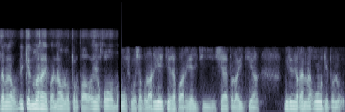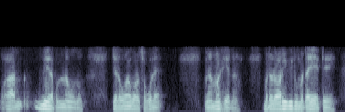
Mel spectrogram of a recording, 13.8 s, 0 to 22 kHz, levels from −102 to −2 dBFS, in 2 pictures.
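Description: At 2.35 s the call is handed from one network to another, and for about 80 ms no speech frames arrive while the link switches over. This handover gap sounds like the speech being snipped off: the sound fades within a few tens of milliseconds, leaves a short dead silence, and resumes at 2.43 s. Whatever was said in that 80 ms is lost.

From 2.43 s to the end, the call falls back to narrowband. Before the switch, the AMR wideband (HD Voice) codec carries the speech with its full top end, consistent with its highest rate. After the handover, the link comes back on the older narrowband AMR codec, which fits a low rate of around 7.4 kbit/s. Nothing above 4 kHz survives, so sibilants and breath lose their crispness and the speech turns duller, boxier and rougher for the rest of the clip.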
